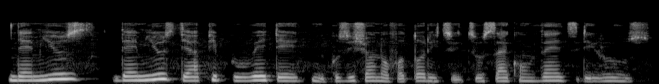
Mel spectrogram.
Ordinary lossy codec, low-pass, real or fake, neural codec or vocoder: none; 7.2 kHz; fake; codec, 16 kHz, 16 kbps, FreqCodec, larger model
